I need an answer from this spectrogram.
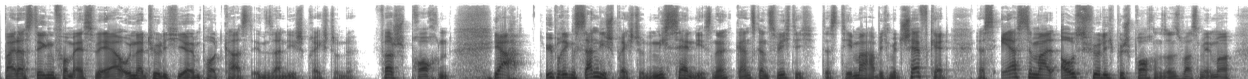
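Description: Lebhafter Podcast-Moderator, lockere Art. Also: male voice, fairly low pitch, moderate pace. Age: 30s. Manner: lively, joking, chatty. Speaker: podcast and radio host. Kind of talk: casual podcast narration and chat.

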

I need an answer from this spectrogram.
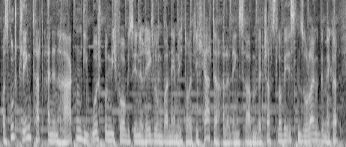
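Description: A man presenting a crisp, punchy scripted news introduction on radio. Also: mid-range voice, expressive, quick pace, music in the background.

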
